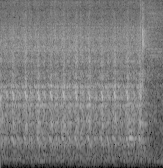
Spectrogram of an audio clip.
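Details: Old Mercedes: the starter turns the engine over evenly, about four beats a second, for three seconds, but it never catches or fires. Cranks but does not start.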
